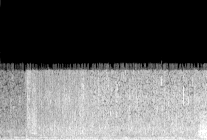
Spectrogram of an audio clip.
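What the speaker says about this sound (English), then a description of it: "That waterfall must be coming from somewhere." Waterfall in the video game Horizon Forbidden West, a steady broadband rush of falling water that grows slightly louder partway through, with no voices.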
